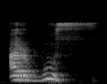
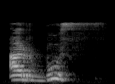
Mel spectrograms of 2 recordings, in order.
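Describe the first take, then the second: First: The word ends with a hissing s sound. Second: The same.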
